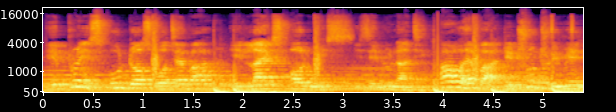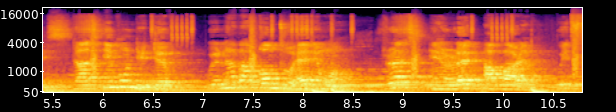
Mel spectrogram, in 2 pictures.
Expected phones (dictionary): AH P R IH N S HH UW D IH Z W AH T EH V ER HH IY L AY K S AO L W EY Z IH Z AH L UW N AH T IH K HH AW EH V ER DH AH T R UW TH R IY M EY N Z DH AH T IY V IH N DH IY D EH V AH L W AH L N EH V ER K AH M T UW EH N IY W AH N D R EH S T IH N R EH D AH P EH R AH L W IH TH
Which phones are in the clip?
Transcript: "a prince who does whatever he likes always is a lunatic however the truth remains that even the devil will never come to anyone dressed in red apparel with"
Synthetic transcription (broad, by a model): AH P R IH N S HH UW D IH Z W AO T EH V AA HH IY L AY K S AO L W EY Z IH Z AH L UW N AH T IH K HH AW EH V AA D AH T R UW T R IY M EY N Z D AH T IY V IH N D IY D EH B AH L W AH L N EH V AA K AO M T UW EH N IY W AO N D R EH S IH N R EH D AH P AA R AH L W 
